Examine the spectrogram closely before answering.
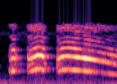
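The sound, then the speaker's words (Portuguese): A rooster crows loud and clear in three parts: two short notes, then one long drawn-out note that slowly falls in pitch, over a faint low background hum. “Agora eu sou um galinho. E, amiguinhos, vejam só. Em vez de kikiriki, eu faço cocoricó.”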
